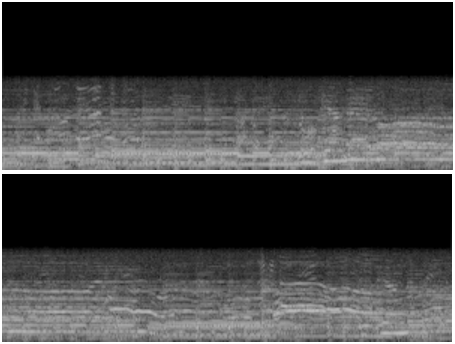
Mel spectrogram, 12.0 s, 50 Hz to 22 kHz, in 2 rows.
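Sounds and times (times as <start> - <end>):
voices singing long notes: 4.0 - 12.0.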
